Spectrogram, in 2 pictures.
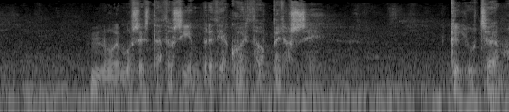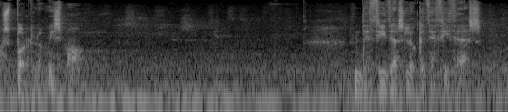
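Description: A different young man speaks calmly and persuasively, close by.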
